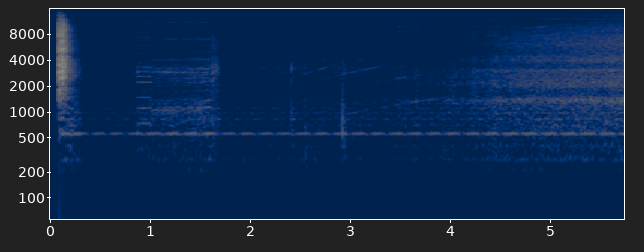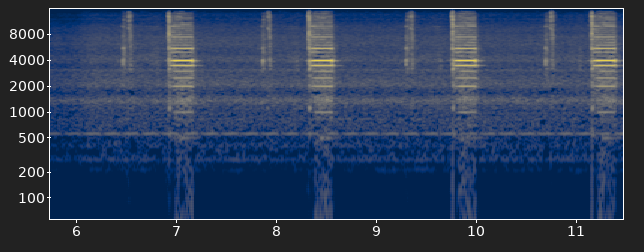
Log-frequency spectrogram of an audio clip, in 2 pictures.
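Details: Dropped Seagate Barracuda LP 2TB desktop hard drive beeps repeatedly in a steady rhythm because the end of its read/write head arm is broken; needs head replacement.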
